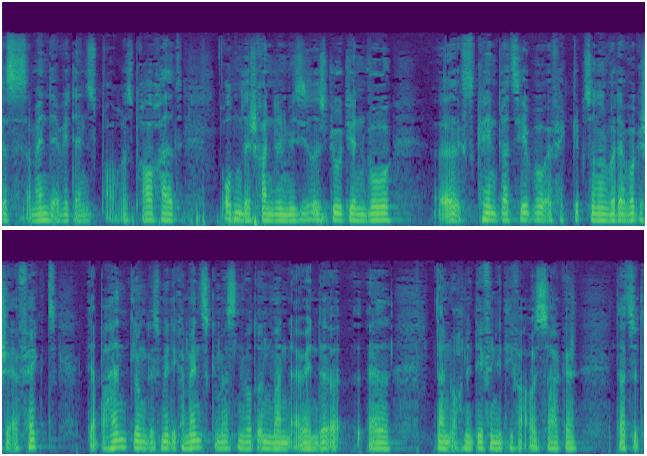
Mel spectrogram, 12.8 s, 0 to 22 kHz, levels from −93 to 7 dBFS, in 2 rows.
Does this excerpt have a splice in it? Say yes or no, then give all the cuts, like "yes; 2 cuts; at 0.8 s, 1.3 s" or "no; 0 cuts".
no; 0 cuts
